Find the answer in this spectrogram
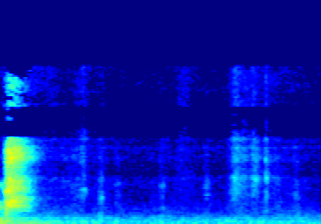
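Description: Faint scratching of a pen drawing lines along a plastic ruler on paper.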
